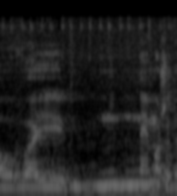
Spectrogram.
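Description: A man's voice holding one long drawn-out hesitation vowel, a steady hum-like 'eeeh' at nearly one pitch, shifting slightly about halfway through.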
